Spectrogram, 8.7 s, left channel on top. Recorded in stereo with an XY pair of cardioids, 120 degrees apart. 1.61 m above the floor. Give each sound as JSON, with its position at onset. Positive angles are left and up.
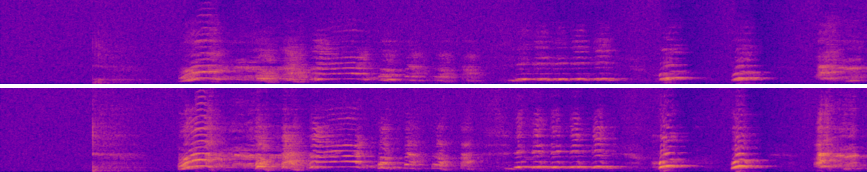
{"t": 0.9, "sound": "laughter", "azimuth_deg": -70, "distance_m": 9.0}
